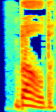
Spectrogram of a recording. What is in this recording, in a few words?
"Bulb", English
